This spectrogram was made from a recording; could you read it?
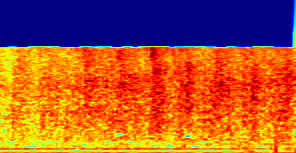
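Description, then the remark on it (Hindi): An audience breaks into applause, a dense, steady wash of many hands clapping at an even loudness for about three seconds, with no voices rising above it. “ताली किसके लिए बजाया?”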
